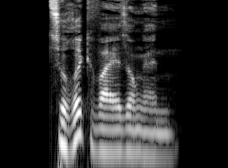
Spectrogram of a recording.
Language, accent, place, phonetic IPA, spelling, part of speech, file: German, Germany, Berlin, [t͡suˈʁʏkˌvaɪ̯zʊŋən], Zurückweisungen, noun, De-Zurückweisungen.ogg
- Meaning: plural of Zurückweisung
